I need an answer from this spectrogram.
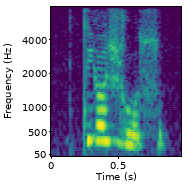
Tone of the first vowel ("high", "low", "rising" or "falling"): high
